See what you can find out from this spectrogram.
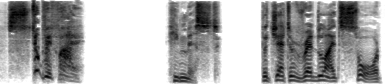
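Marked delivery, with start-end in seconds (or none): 0.1-1.1 high, urgent incantation; yelled curse, pitch leaping up; Harry's yelled spell. A narrator's reading. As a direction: fire off a spell in a high yell. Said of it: "took aim at Snape's back and yelled".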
